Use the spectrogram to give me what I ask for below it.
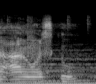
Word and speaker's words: Ionescu: Sabrina Ionescu.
